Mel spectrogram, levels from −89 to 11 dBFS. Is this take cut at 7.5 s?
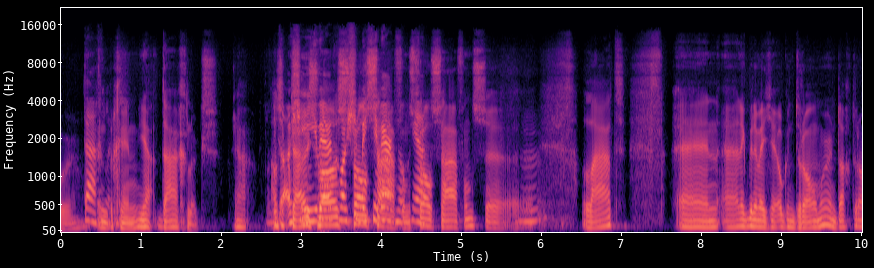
no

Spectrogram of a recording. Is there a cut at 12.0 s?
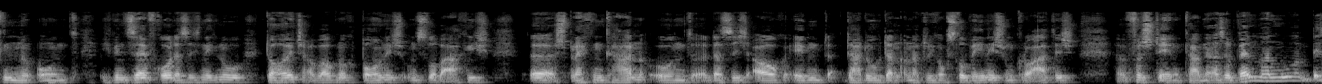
yes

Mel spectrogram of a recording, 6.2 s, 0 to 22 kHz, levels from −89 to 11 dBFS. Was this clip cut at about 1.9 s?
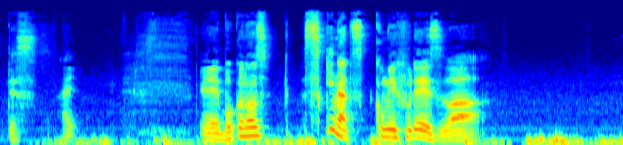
no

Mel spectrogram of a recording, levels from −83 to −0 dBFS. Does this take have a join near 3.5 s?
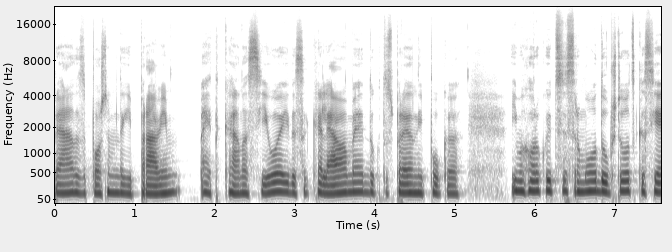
no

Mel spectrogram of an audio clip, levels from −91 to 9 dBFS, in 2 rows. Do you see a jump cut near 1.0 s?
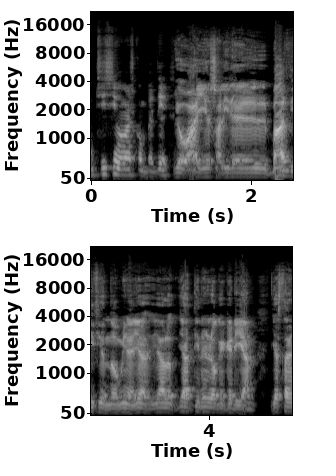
yes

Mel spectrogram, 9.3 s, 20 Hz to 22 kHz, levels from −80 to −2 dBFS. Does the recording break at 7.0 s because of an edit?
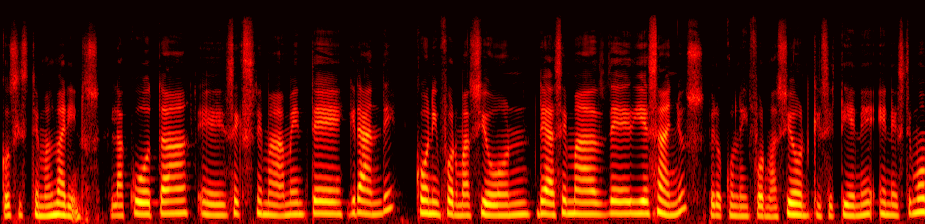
no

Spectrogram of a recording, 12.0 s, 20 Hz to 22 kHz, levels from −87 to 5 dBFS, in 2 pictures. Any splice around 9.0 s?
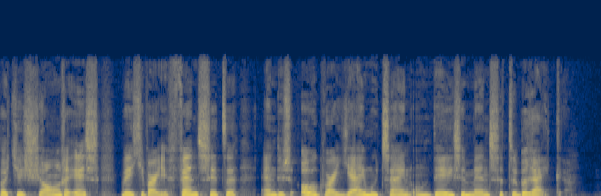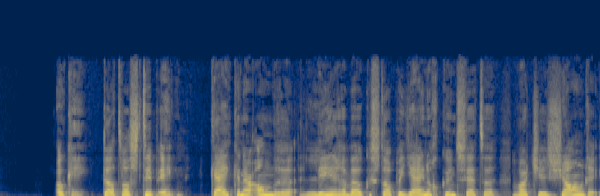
no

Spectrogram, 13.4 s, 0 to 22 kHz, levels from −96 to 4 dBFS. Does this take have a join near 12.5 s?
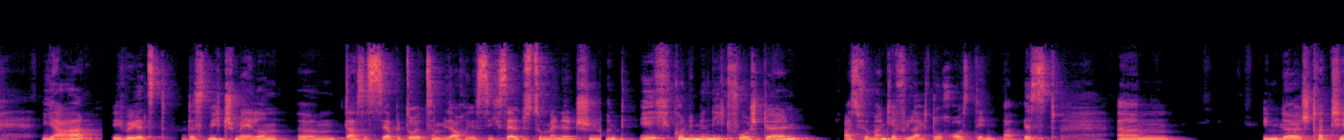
no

